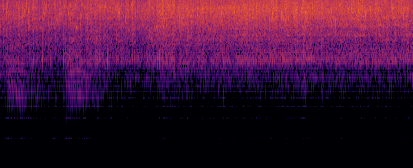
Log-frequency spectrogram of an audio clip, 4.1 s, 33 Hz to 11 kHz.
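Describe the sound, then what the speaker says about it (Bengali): Cauliflower and tomato frying in a covered pan, a soft, even, continuous sizzle heard faint and muffled at close range, with no talking. "এবার এ পাশটাও আরও 3 মিনিট ভেজে নিব।"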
